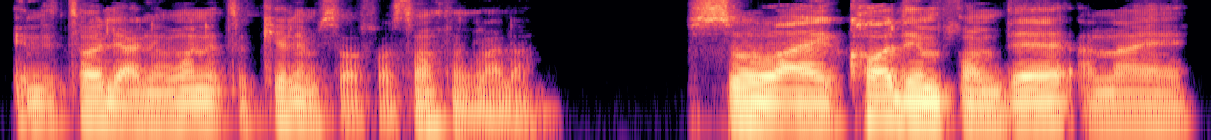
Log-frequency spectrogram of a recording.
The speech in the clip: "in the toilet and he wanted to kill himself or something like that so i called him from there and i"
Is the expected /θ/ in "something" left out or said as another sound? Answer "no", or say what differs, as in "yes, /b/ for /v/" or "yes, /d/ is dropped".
no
